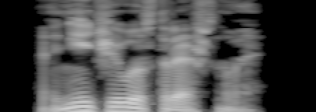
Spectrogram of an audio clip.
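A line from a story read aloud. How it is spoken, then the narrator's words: Stern voice. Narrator (Russian): суровым голосом произнес Тимофеевич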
